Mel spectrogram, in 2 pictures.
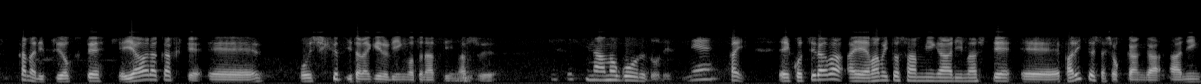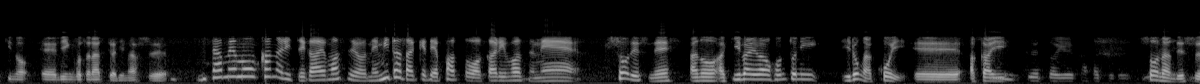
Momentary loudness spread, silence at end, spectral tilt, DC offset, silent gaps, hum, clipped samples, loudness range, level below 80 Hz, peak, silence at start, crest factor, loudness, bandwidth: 11 LU; 0 s; -6.5 dB/octave; under 0.1%; none; none; under 0.1%; 4 LU; -68 dBFS; -14 dBFS; 0.2 s; 16 dB; -28 LUFS; 8.2 kHz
